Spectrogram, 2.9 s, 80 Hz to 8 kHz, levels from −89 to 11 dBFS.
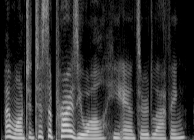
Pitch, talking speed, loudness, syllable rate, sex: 230 Hz, 185 wpm, -18 LUFS, 5.6 syllables/s, female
